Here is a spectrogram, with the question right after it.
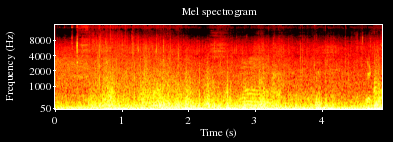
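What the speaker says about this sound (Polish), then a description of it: "wieje wiatrem na okulary prosto w ryj" Wind buffets the microphone in a continuous low, rumbling roar that stays loud and steady throughout, with no clear voices.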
